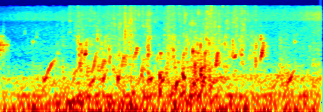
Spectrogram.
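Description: Water poured into a purifier in the survival video game Forever Skies: a steady, loud, bubbling gurgle of liquid running throughout, with no speech.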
